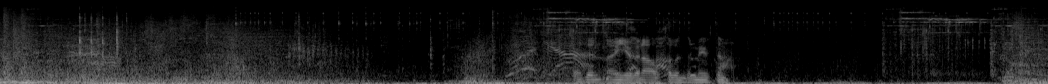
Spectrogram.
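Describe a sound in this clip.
Game spells and clashes crackle and boom in a battle.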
